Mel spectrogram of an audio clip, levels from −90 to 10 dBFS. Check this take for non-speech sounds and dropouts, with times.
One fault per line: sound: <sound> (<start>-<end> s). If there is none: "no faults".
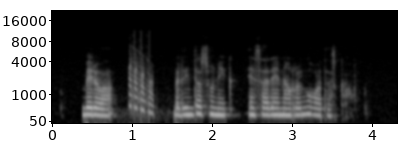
sound: chirp (1.0-1.3 s)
